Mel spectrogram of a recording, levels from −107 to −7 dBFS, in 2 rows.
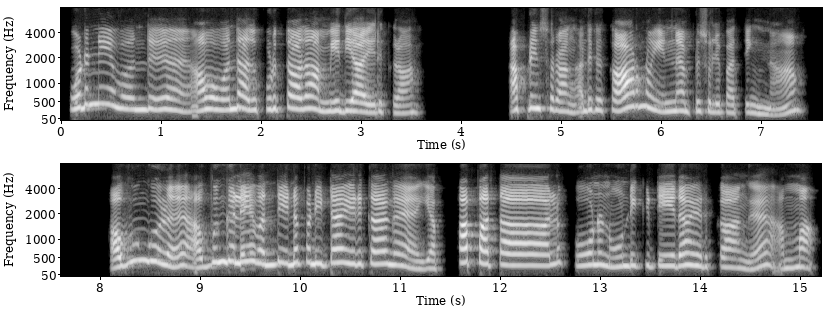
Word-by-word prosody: உடனே 430 +6 -1 0.2
வந்து 295 0 -2 0.5
அவன் 295 +1 +1
வந்து 305 +4 +1
"அதக் 280 0 -4
கொடுத்தாதான் 310 +1 +1
அமைதியா 250 0 +2
இருக்குறான்" 210 -2 -8 1.0
அப்படின்னு 320 -1 -2
சொல்றாங்க. 245 -7 -3
அதுக்கு 275 +2 -5
காரணம் 345 +1 +3
என்ன 245 +1 -4
அப்படின்னு 250 +1 -9
சொல்லிப் 220 -2 -8
பார்த்தீங்கன்னா. 190 -7 -8 1.0
அவுங்கள 400 - 0 0.3
அவங்களே 385 +9 +3
வந்து 315 +1 +1
என்ன 335 +4 +1
பண்ணிட்டே 345 0 +2
இருக்காங்க. 330 -1 +1 0.4
எப்ப 215 - +3
பார்த்தாலும் 300 0 +4
ஃபோனு 310 +2 -3
நோண்டிக்கிட்டே 280 +1 -2
தான் 305 0 +2
இருக்காங்க 245 -5 -4 0.3
அம்மா. 240 +3 -3
295 Hz, 115 wpm, -22 LUFS, 250-330 Hz, 1.0 s, பார்த்தாலும்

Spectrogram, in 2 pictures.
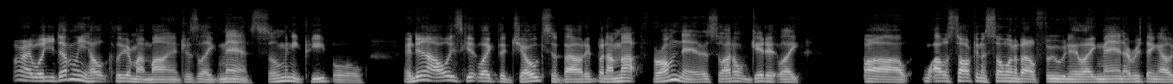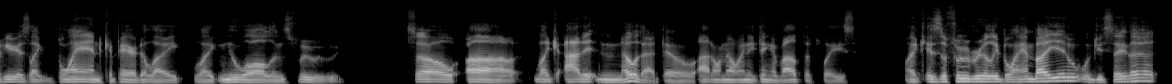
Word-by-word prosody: Alright. 195 -4 +1
Well, 165 0 +3
you 170 - -1
definitely 210 0 +2
helped 145 -2 -1
clear 145 -1 -1
my 120 -3 +1
mind 115 -1 0
‘cause, 120 0 -7
like, 110 -3 -2
man, 120 -5 +1
so 130 - -5
many 160 -6 0
people 110 -7 -4 0.4
and 130 +5 +1
then 195 - +5
I 200 - +5
always 170 -1 +1
get, 170 0 -1
like, 155 -3 +1
the 135 - -1
jokes 140 +9 +1
about 120 -2 +2
it, 125 -2 -3
but 135 - +1
I'm 130 +2 +4
not 155 0 +3
from 175 +11 +3
there, 120 -5 0
so 130 +3 -4
I 135 - +4
don't 145 -5 -2
get 140 +5 +1
it. 135 - +2
Like, 120 -3 -1 0.6
uh, 120 -4 +4 0.2
w 150 - -4
I 150 - +7
was 145 -2 -1
talking 160 -2 +3
to - - 0
someone 150 +1 +2
about 130 -3 +2
food, 135 -2 +1
they're 120 0 +2
like, 120 0 +2
"Man, 125 +1 +2
everything 130 0 0
out 115 -1 +1
here 120 -1 0
is, 110 - -5
like, 95 -5 -8
bland 115 0 0
compared 105 0 -2
to, 105 - -4
like 100 -1 -5
like, 100 -2 -6
New 110 0 +1
Orleans 100 -4 -1
food." 105 -4 -6 0.7
So, 115 -2 0
uh, 105 -3 +3 0.2
like, 115 -2 -3
I 115 +1 +3
didn't 110 -2 -1
know 150 +9 +3
that, - - -6
though, 95 -1 -6
I 105 - -2
don't 105 0 -4
know 105 0 -2
anything 105 0 -4
about 100 +2 -2
the - - -13
place. 95 -1 -12 0.5
Like, 110 0 -5
is 120 -3 0
the 130 - +1
food 140 0 +2
really 130 -1 +3
bland 115 +2 -1
by 140 +2 +5
you? 165 +2 +2
Would 120 -8 -5
you 115 - -2
say 120 +3 -2
that? 155 +1 -2
120 Hz, 225 wpm, -23 LUFS, 110-140 Hz, 0.7 s, I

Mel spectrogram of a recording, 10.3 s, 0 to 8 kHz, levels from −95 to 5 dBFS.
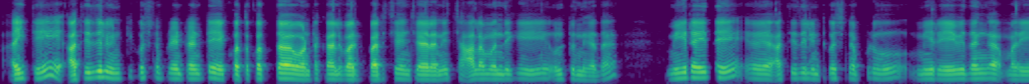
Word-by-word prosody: అయితే, 140 +2 +2 0.3
అతిథులు 165 +3 +3
ఇంటికొచ్చినప్పుడేంటంటే 140 -2 -3 0.2
కొత్త - - +1
కొత్త 135 - -1 0.2
వంటకాలు 125 +1 +1
వారికి 115 0 +3
పరిచయం 125 +3 +1
చేయాలని 120 0 +3
చాలామందికి 130 +1 -2 0.3
ఉంటుంది 125 -3 -8
కదా! - - -8 0.6
మీరైతే 155 +2 +2 0.3
ఆహ్, 130 -1 0
అతిథులు 140 0 -8
ఇంటికొచ్చినప్పుడు 135 +2 -9 0.4
మీరే 130 -2 -1
విధంగా 135 +1 -1
మరి, 115 -1 -3
135 Hz, 110 wpm, -24 LUFS, 125-140 Hz, 0.6 s, అతిథులు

